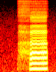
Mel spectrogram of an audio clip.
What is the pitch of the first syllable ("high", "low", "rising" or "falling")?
high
